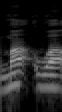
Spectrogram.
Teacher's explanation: اقصائے حلق جو ہے وہاں سے اس کا مخرج ہے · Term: بڑی ہا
